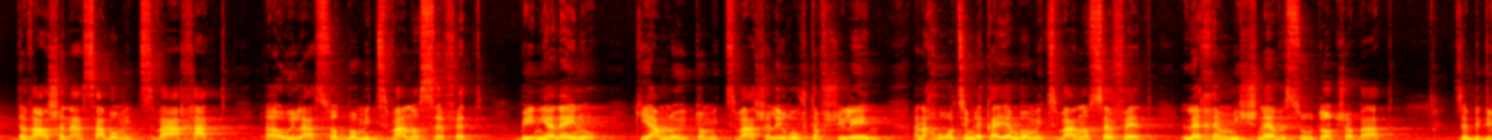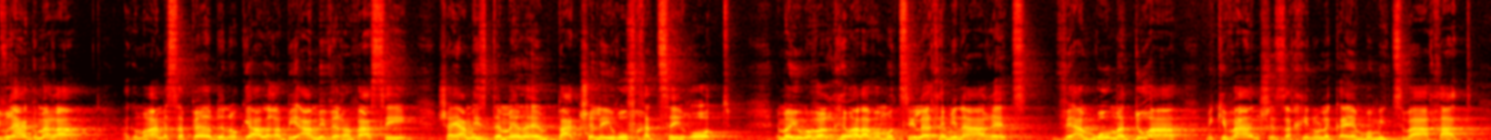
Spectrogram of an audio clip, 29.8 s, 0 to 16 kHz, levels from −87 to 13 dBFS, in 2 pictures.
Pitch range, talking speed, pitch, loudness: 170-210 Hz, 120 wpm, 190 Hz, -17 LUFS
